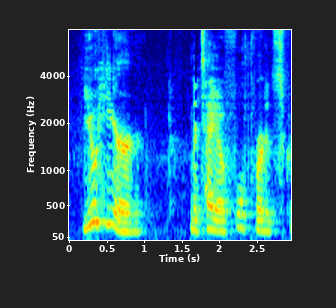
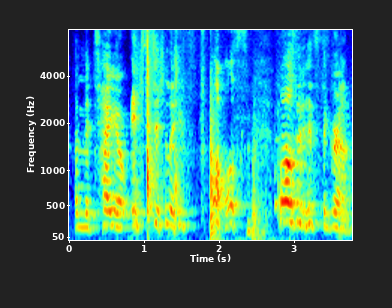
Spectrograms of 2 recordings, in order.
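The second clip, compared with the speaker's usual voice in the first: laughing; 7 semitones higher, 12 dB louder than usual. Real, not acted. GM laughing at the fall.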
